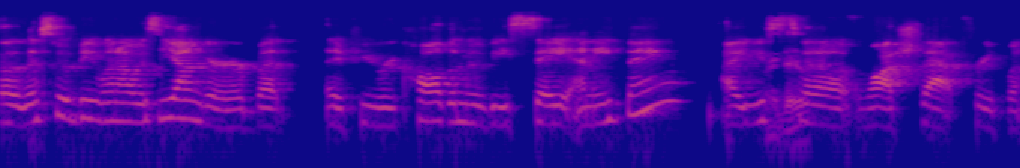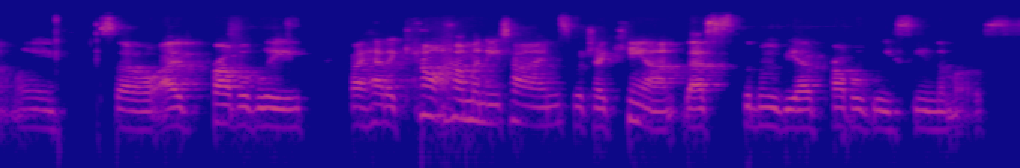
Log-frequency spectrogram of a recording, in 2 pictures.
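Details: Adult woman speaking; normal speech.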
